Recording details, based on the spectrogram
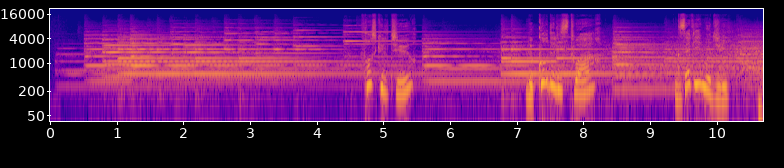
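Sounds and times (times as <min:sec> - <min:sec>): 
carillon bells playing in Lyon: 0:00.0 - 0:10.6
speech: 0:04.7 - 0:05.6, 0:07.1 - 0:08.3, 0:09.4 - 0:10.6.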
